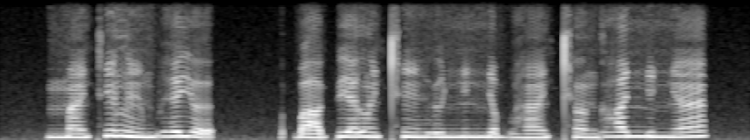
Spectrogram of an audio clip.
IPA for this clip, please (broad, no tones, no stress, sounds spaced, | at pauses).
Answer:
m æ̃ c ĩ l ĩ bʱ e j ɘ | ɓ a pʲ æ l ə̃ cʰ ĩ ɦ ʉ ɲ ĩ ɲ a bʱ æ̃ cʰ ə̃ ɡʱ a ɲ ɘ ɲ ɛ̃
